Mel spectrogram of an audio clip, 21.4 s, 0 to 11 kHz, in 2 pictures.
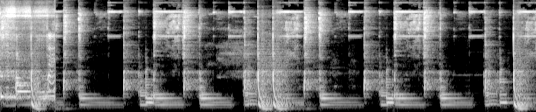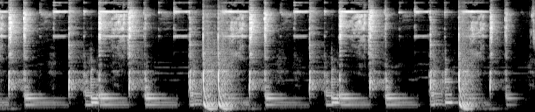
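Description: Music with a steady drum beat and a repeating bass line, played loud through a 350-watt speaker driven by a Nobsound NS-01G mini Bluetooth amplifier on one channel.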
